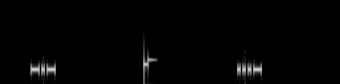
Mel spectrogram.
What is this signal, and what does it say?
Morse code, heard as a keyed tone, about 44 wpm, 700 Hz. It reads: K V
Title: Single Character (Letter:Number:Punctuation:Prosign) 45wpm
